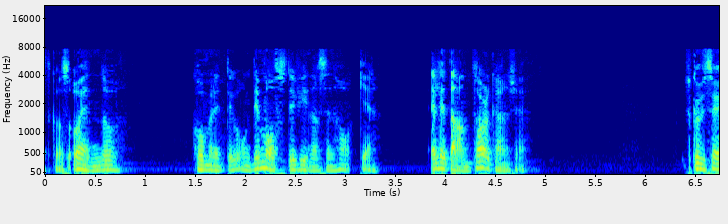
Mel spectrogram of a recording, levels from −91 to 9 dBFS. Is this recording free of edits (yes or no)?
yes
